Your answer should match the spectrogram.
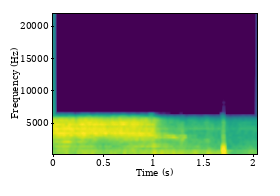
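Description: A steady "shhh" hiss made by mouth as a sound effect for a toy paratrooper's parachute drop, fading after about a second. A single light click follows near the end.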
